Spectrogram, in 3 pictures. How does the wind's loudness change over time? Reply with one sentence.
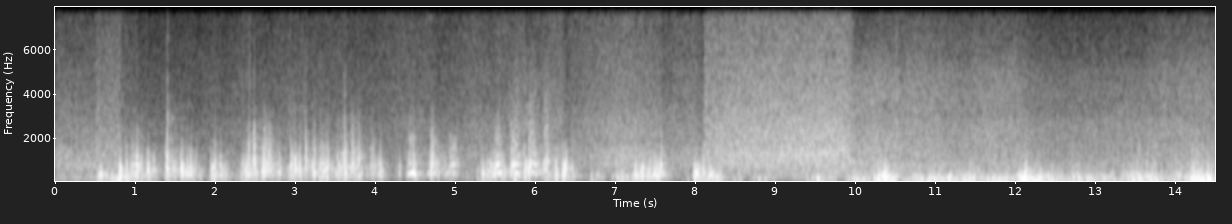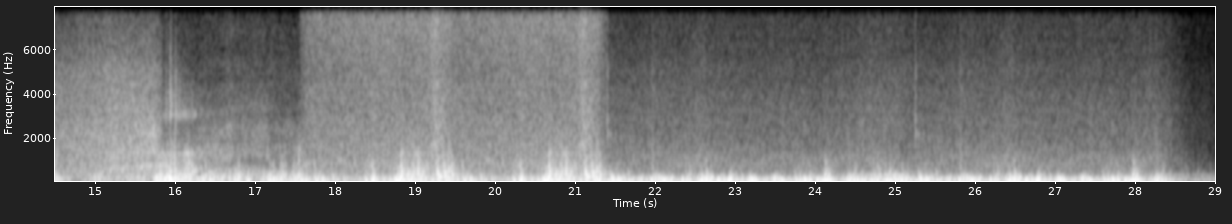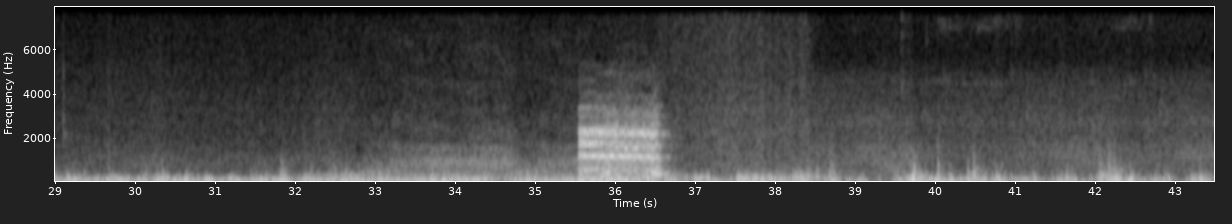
The loudness of the wind goes down.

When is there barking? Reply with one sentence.
The barking can be heard from 4.4 to 6.2 s.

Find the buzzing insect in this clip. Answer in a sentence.
You can't hear the buzzing insect here.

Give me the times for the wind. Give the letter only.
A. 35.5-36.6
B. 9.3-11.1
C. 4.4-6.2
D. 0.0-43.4
D.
